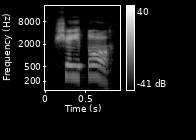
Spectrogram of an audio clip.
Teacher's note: शैतान का तौ और रजीम का रा मोटे पढ़े जाते हैं। शैतो, यहाँ पर जो तौ है वो पुर पढ़ा जाएगा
